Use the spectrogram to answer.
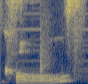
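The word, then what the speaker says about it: Cowles: much it is pronounced kohl's uh george cole was a an early land owner developer out in the east county area so holes mountain like the department store and back by popular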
